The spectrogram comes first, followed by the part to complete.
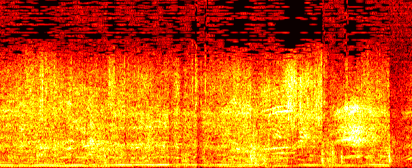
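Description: Arena crowd noise, many voices mixed together, over a steady low droning tone that cuts in and out every second or so.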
